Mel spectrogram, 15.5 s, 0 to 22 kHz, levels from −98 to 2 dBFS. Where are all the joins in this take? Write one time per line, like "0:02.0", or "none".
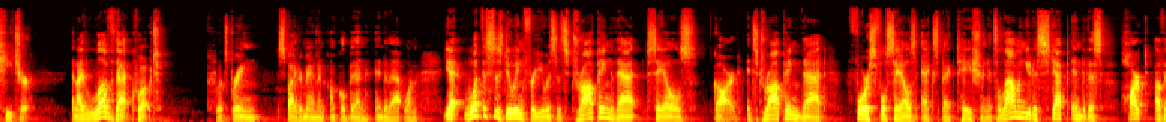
0:02.9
